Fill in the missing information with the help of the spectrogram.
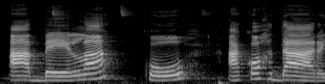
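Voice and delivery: slow scanning of a verse; poem recital. Shown as a demonstration. Teacher reading an example verse slowly for students. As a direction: read the line slowly, syllable by syllable. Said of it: "a gente tem aqui o exemplo".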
